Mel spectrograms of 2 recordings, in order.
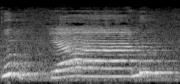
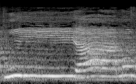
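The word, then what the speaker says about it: بُنْيَانٌ: Nomor 2, bunyanun. Nah, tidak boleh baca buyanun, tidak boleh.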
